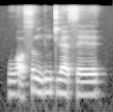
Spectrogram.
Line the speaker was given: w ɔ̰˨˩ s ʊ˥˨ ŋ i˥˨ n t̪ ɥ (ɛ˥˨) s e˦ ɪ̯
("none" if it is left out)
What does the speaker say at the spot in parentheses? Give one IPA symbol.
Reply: ɛ˥˨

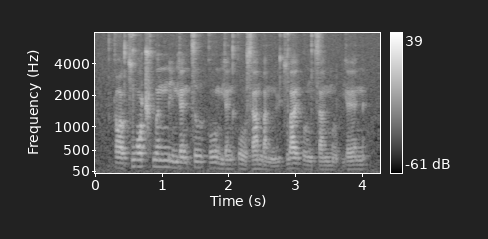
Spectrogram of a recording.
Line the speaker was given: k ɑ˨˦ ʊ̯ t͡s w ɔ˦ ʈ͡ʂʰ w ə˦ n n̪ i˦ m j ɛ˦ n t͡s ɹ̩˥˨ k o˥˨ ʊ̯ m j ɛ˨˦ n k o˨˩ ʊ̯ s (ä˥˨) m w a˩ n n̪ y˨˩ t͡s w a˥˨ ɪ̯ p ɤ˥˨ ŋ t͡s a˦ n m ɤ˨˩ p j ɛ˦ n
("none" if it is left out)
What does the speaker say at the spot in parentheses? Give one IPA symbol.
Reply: ä˥˨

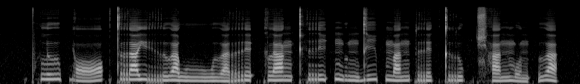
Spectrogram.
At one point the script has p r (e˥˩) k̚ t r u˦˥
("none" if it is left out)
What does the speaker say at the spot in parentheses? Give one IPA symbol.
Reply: e˦˥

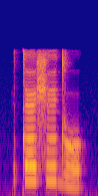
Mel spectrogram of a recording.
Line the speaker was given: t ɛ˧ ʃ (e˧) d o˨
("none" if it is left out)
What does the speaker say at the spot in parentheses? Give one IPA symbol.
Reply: e˧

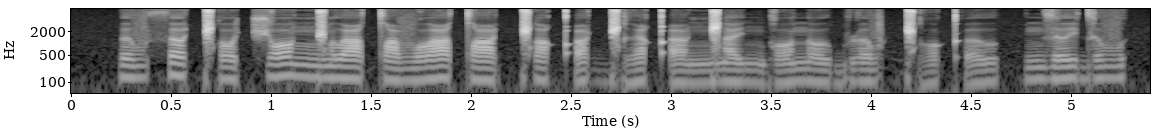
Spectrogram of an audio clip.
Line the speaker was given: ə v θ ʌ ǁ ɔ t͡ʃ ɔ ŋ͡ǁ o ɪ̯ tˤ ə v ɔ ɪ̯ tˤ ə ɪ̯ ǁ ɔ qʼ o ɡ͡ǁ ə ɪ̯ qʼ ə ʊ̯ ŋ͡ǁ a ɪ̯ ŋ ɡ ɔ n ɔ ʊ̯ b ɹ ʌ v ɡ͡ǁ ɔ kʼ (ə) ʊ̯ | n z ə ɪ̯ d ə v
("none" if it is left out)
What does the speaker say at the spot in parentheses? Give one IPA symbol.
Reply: ʌ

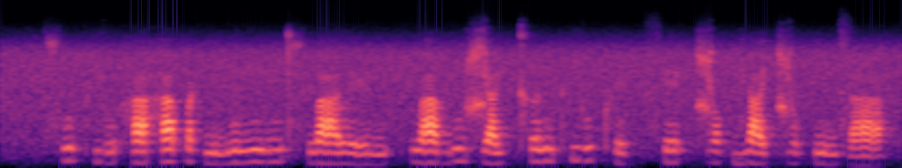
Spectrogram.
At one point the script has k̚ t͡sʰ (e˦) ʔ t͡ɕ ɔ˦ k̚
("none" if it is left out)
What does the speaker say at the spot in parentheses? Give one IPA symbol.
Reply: e˦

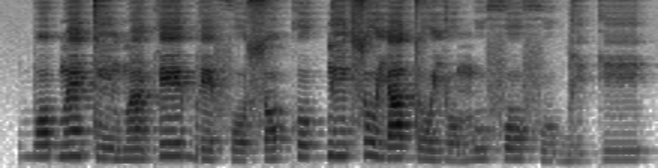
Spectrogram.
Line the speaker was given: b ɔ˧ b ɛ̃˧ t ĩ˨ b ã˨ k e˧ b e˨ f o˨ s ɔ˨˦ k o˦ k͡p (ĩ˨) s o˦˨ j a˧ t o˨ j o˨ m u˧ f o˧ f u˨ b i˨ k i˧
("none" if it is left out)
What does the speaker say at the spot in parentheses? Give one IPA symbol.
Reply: ĩ˦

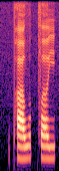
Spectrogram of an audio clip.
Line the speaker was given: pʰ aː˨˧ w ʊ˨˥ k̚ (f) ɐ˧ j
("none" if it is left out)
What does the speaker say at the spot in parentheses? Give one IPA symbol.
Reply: f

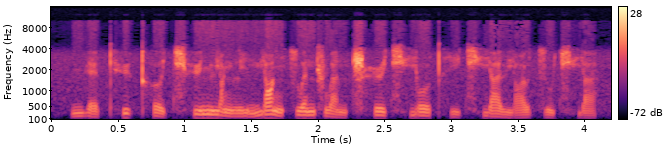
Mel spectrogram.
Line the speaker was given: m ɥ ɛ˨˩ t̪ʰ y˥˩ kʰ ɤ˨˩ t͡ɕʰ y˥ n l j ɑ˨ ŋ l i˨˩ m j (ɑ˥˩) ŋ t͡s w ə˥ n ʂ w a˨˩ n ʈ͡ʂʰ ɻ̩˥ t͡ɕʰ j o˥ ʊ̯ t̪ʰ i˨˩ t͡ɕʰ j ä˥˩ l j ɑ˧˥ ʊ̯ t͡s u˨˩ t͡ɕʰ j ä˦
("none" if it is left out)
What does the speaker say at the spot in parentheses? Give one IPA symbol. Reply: ɑ˥˩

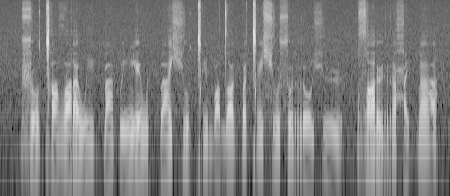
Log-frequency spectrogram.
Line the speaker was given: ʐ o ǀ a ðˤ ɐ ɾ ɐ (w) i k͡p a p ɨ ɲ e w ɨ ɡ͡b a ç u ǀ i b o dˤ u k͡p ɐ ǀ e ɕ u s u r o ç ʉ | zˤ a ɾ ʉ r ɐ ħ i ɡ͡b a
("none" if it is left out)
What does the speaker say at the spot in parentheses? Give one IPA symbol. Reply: w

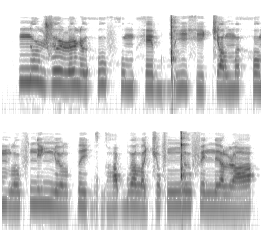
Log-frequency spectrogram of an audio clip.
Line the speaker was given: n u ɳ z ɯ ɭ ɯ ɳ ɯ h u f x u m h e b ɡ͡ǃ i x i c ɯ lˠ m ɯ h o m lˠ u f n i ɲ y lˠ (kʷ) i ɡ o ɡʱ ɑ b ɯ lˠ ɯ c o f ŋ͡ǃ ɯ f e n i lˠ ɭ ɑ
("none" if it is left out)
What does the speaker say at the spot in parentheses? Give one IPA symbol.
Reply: p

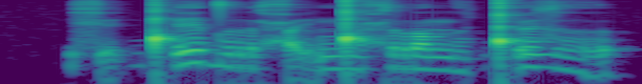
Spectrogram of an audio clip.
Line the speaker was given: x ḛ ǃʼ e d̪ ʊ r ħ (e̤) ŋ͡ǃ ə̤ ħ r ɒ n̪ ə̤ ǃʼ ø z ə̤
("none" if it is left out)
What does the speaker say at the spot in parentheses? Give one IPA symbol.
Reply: ḛ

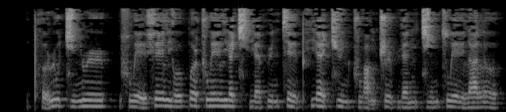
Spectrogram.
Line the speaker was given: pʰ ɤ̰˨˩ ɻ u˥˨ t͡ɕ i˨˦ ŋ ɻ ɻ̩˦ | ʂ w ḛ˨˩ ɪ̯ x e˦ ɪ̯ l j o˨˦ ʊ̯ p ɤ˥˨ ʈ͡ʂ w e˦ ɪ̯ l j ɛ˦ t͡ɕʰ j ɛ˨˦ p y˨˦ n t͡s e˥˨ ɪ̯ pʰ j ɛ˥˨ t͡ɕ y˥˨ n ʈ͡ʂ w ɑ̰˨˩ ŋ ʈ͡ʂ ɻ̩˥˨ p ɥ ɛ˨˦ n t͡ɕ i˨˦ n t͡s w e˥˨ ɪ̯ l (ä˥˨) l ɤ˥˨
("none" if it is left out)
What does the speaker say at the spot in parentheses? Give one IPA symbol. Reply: ä˦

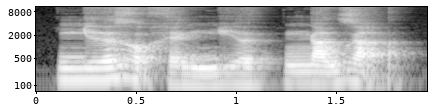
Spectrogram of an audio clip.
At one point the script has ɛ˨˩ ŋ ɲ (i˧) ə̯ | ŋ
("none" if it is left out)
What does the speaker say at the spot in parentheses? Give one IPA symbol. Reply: i˨˩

